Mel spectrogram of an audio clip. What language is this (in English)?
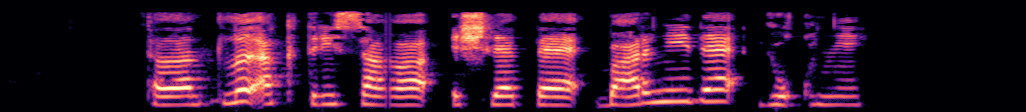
Bashkir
